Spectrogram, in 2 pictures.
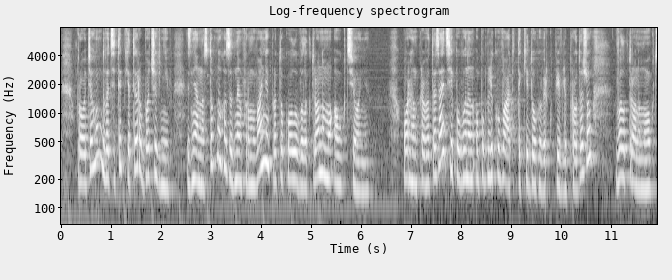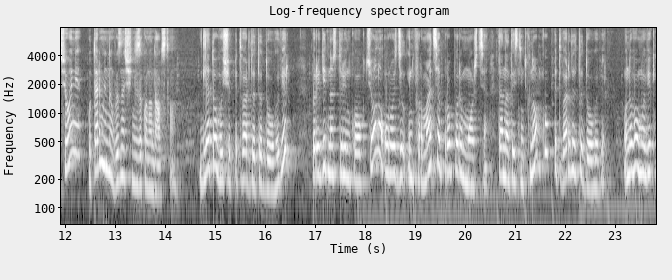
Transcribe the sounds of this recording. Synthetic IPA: pɾɔtʲɐɦɔmd̪ʋɐt͡sʲːɐt̪ɪpʲjɐt̪ɪɾɔbɔt͡ʃɪɣd̪ʲnʲiwzʲnʲanɐst̪upnɔɦɔzɐd̪nɛmfɔrmʊʋɑnʲːɐpɾɔt̪ɔkɔlˠʊʋelˠekt̪ɾɔnɔmʊʔɐʊkt͡sʲiɔnʲi | ɔrɦɐnpɾɪʋɐt̪ɪzɑt͡sʲijipɔʋɪnɪnɔpʊblʲikʊʋɑt̪ɪ̥t̪ɐkʲijd̪ɔɦɔʋʲirkʊ̥pʲiwlʲʊpɾɔd̪ɐʒʊ | ʋelˠek̚t̪ɾɔnɔmʊɐʊkt͡sʲiɔnʲiut̪ɛrmʲinɪʋɪznɐt͡ʃe̞nʲizɐkɔnɔd̪ɑwst̪ʋɐ̰ | d̪lʲɐt̪ɔɦɔʃt͡ʃɔb̚pʲid̪t̪ːʋɛrd̪ɪt̪ɪd̪ɔɦɔʋʲir | peɾedʲitʲnɐst̪ɔɾʲinkʊɐʊkt͡sʲiɔnʊʔːɾɔzʲdʲilˠinfɔrmɑt͡sʲijɐpɾɔpeɾemɔʒt͡sʲɐt̪ɐnɐt̪ɪsʲnʲʊtʲknɔpkʊpʲidt̪ːʋɛrd̪ɪt̪ɪd̪ɔɦɔʋʲir | ʊnɔʋɔmʊʋʲikʲ

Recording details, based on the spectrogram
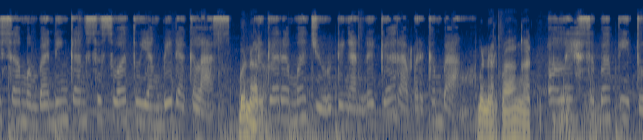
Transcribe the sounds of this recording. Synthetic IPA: isaməmbandiŋkansəsuat̪ujaŋbedakəla̰sbənənəɡaɾamad͡ʒudəŋanːəɡaɾabərkəmbaŋbənarbaŋət̪̚olɛhsəbap̚it̪u

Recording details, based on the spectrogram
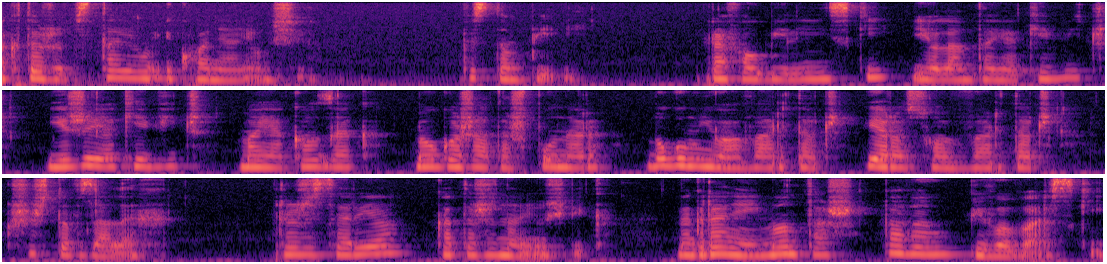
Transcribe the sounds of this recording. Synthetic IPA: akt̪ɔʐɘfst̪ajɔ̃w̃ʔikwaɲajɔ̰̃w̃ɕɛ | vɘst̪ɔmpʲḭlʲḭɾafawbʲjelʲij̃skʲijɔlant̪ajakʲevʲit͡ʂjɛʐɛjakʲɛvʲit͡ʂmajakɔzakmawɡɔʐat̪aʂpunaɾbɔɡumʲiwavaɾt̪at͡ʂjaɾɔswavːaɾt̪at͡ʂkʂɘʂt̪ɔvzalɛ̰x | ɾɛʐɘsɛɾjakat̪aʐɘnalʲṵɕvʲḭknaɡɾaɲaimɔnt̪aʂpavɛwpʲivɔva̰ɾskʲḭ

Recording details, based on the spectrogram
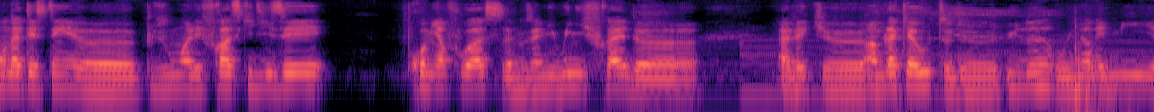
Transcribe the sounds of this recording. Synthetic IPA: ɔ̃nat̪ɛst̪eøplyzumwɛ̃lefχazkʲid̪izɛ | pχəmjɛʁfwasanozamiwinifχɛd̪ø | a̰vɛkʰøɛ̃blakaut̪d̪əynœʁuynœʁed̪mi

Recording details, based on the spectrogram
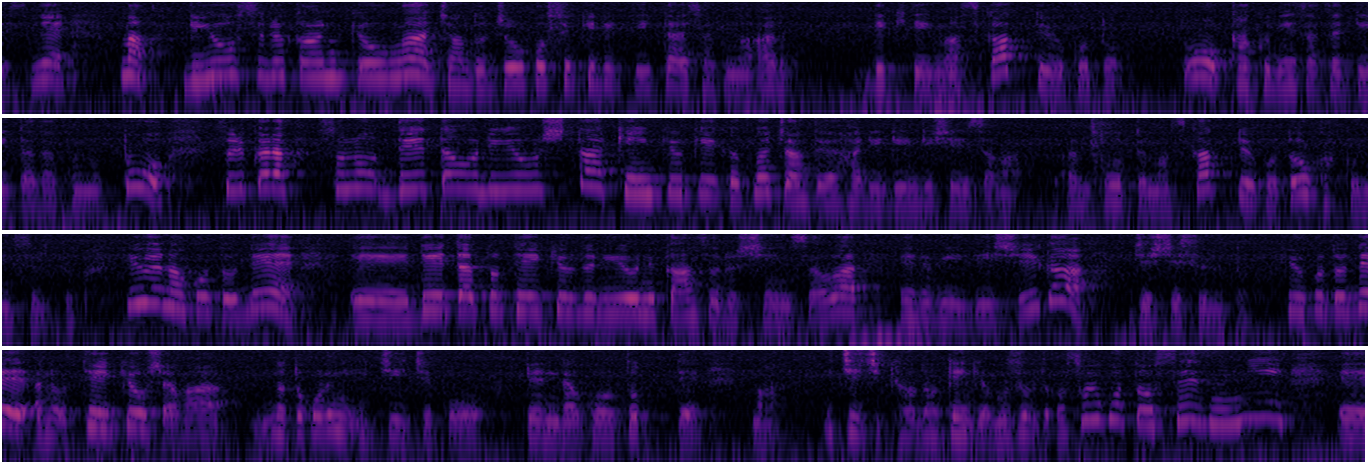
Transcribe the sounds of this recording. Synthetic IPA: d̪e̞sɨne̞ | maɾʲijo̞ːsɨɾɯ̟kãŋkʲo̞ːɡat͡ɕãnt̪o̞ʑo̞ːho̞ːse̞kʲɯɾʲit̪ʲiːt̪aisakɯ̟ɡaʔaɾɯ̟ | d̪e̞kʲi̥t̪e̞imasɨ̥kat̪ːe̞jɯ̟ːko̞t̪o̞ | okakɯ̟ɲ̟ĩsase̞t̪e̞it̪ad̪akɯ̟no̞t̪o̞ | so̞ɾe̞kaɾaso̞no̞d̪e̞ːt̪aoɾʲijo̞ːɕi̥t̪akẽ̞ŋkʲɨ̟ːke̞ːkakɯ̟ɡat͡ɕãnt̪ojaɦaɾʲiɾʲĩnɾʲiɕĩɰ̃sa̰ɡa̰ | at̪o̞ːt̪ːe̞masɨ̥kat̪ːeiɯ̟ko̞t̪o̞ːkakɯ̟ɲ̟ĩsɨɾɯ̟t̪o̞ | jɯ̟ːjo̞ːnako̞t̪o̞d̪e̞ːd̪e̞ːt̪at̪o̞t̪e̞ːkʲo̞ːt̪o̞ɾʲijo̞ːɲ̟ikãɰ̃sɨɾɯ̟ɕĩɰ̃saβae̞nɯ̟biːd̪iːɕiːɡad͡ʑiɕːisɨɾɯ̟t̪o̞jɯ̟ːko̞t̪o̞d̪e̞ano̞t̪e̞ːkʲo̞ːɕano̞t̪o̞ko̞ɾoɲ̟iːt͡ɕiːt͡ɕiko̞ː | ɾẽ̞nɾakɯ̟ot̪o̞t̪ːe̞ | ma | it͡ɕiːt͡ɕi̥kʲo̞ːd̪o̞ːkẽ̞ŋkʲomɯ̟s̬ɨbɯ̟t̪o̞kaso̞ːjɯ̟ko̞t̪o̞ːse̞zɨɲ̟ieː

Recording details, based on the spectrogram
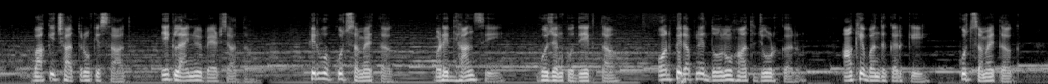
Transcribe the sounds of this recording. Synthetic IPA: baːkit͡ʃʰaːt̪ɾõkesa̰ːt̪ʰ | eːklaːɪnmẽbɛːʈʰd͡ʒa̰ːt̪a̰ | pʰɪɾʋokʊt͡ʃʰsɐmət̪ɐ̰k̚bɐɽed̪ʱjaːnse | bʱoːd͡ʒənkod̪eːkʰt̪aɔːɾpʰɪɾɐpned̪oːnõɦaːt̪ʰd͡ʒoːɽkəɾ | ãːkʰebɐ̃nd̪kɐɾke | kʊt͡ʃʰsɐməjt̪ɐk

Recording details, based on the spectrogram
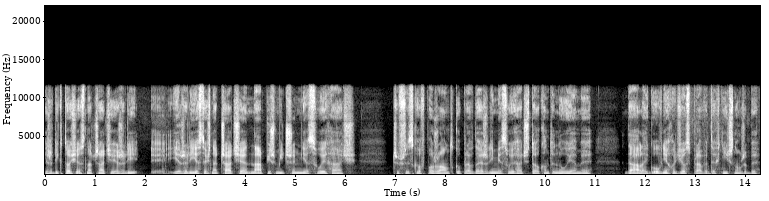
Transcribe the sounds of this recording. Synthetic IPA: jɛʐɛlʲikt̪ɔɕjɛst̪nat͡ʂat͡ɕɛ̰jɛ̰ʐɛlʲi | jɛʐɛlʲijɛst̪ɛɕnat͡ʂat͡ɕɛna̰pʲiʂmʲit͡ʂɘmɲɛswɘxat͡ɕ | t͡ʂɘfʂɘst̪̚kɔfpɔʐɔnt̪kupɾavd̪ajɛʐɛlʲimɲɛswɘxat͡ɕt̪ɔkɔnt̪ɘnwujɛmɘ | d̪a̰lɛ̰jɡwṵvɲɛxɔd͡ʑiɔspɾavɛt̪ɛxɲit͡ʂnɔ̃w̃ʐɛbɘ

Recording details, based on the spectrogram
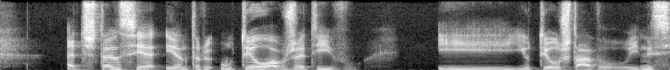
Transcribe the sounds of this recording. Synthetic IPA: ɐðiʃt̪ɐ̃sjɐẽnt̪ɾɨut̪ewɔβʒɛt̪ivu | i | ut̪ewʃt̪aðuinis

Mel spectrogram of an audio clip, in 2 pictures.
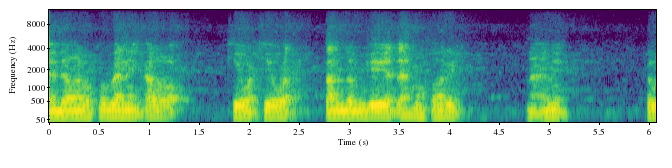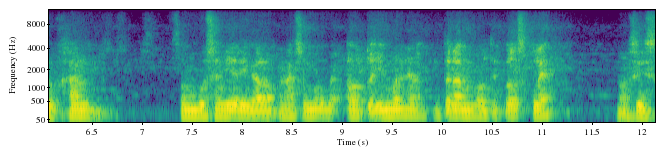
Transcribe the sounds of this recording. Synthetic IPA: jad͡ʒaŋanlupabɛnikalo | kiwat̪̚kiwat̪ːandəmɡeːt̪̚ahmot̪oɾɪk̚ | naini | kalukhan | səmbʊhsəndiɾikalopənaksəmbʊhbaut̪oimʊnɲait̪ulahmult̪ipəlskəlɛh | no̰sɪs

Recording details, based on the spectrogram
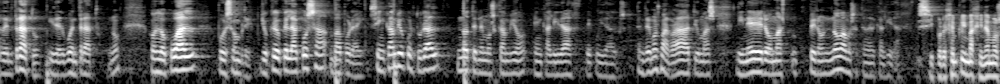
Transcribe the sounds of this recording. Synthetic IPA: ɾðe̞lt̪ɾat̪oiðe̞lβwe̞nt̪ɾat̪o̥no̞ko̞nlo̞kwalpwe̞so̞mbɾe̞ɟ͡ʝo̞kɾe̞oke̞lako̞saβapo̞ɾaisiŋkambjo̞kolt̪uɾal | no̞t̪e̞nẽ̞mo̞skambjo̞e̞ŋkaliðaððe̞kwiðað̞o̞st̪e̞nd̪ɾe̞mo̞zmazrat̪jomazd̪ine̞ɾomaspe̞ɾo̞no̞β̞amo̞sat̪e̞ne̞ɾkaliða̰ð | sipo̞ɾe̞xe̞mploimaχinamo̞s

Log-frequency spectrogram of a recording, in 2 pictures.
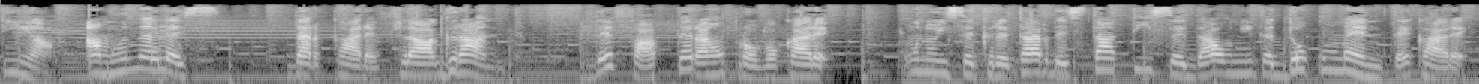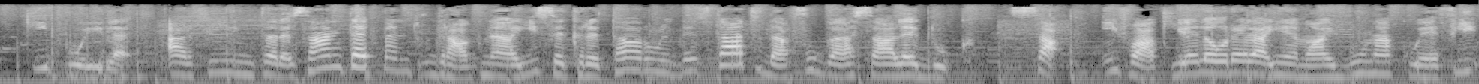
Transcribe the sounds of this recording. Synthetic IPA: t̪ija̰ | amɨne̞le̞s | d̪arkaɾe̞flaɡɾant̪ | d̪e̞fap̚t̪eɾao̞pɾo̞vo̞kaɾe̞ | unujse̞kɾe̞t̪ard̪e̞st̪at̪ise̞d̪aunit̪e̞d̪o̞kume̞nt̪e̞kaɾe̞ | kʲipuɾilearfiːnt̪e̞ɾe̞sant̪e̞pe̞nt̪ɾud̪ɾaɡneajise̞kɾe̞t̪aɾuld̪e̞st̪at̪d̪afuɡasale̞d̪uk | sa | ifakʲjeleoɾelajemajbunakuefi

